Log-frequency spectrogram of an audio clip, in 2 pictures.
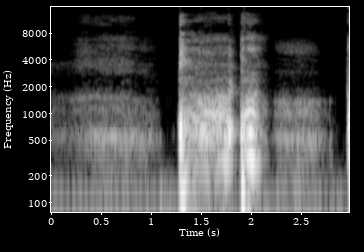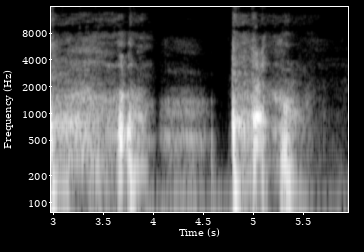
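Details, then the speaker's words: Three bouts of harsh coughing with audible in-breaths between, from a child whose cough has lasted about three weeks and is now mostly better; lingering post-illness cough. "I'm coughing nowhere near as but I think I'm nearly better now finally"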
